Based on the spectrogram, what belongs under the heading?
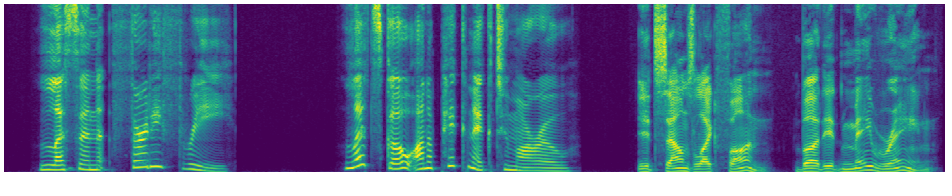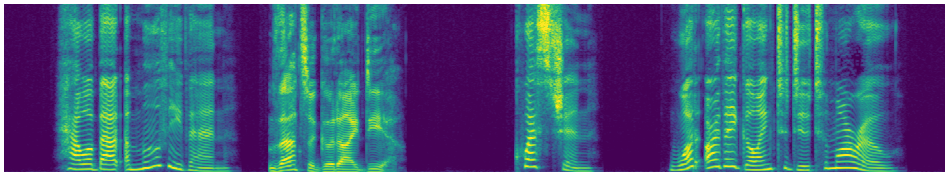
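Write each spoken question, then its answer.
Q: What are they going to do tomorrow?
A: See a movie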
